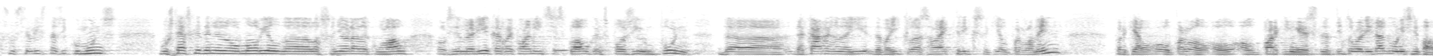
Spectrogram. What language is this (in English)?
Catalan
